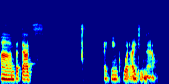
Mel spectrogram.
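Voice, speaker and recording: Fairly low female voice with a Midwestern accent, at a moderate pace over a quiet background. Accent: Midwest twang. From US Midwest, Illinois. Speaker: parent. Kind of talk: interview. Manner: halting.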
